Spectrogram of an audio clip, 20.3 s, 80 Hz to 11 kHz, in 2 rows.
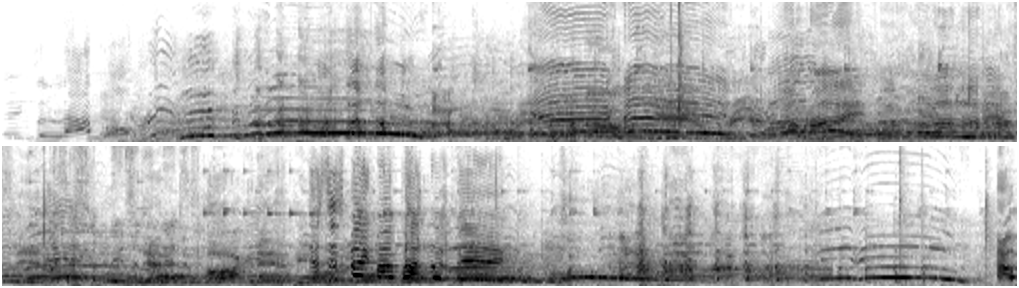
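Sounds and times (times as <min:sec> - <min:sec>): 
laughter: 0:01.0 - 0:19.7
party music track: 0:05.2 - 0:18.8.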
